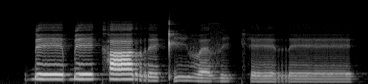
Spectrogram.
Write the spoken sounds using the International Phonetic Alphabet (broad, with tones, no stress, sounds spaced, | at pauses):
ɗ eː˦ ɓ eː˦ kʰ aː˦ r e˨ kʼ i˨ β ɛ˨ z i˨ kʰ eː˨ r eː˨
